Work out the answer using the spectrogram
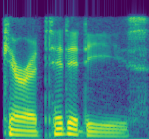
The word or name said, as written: keratitides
